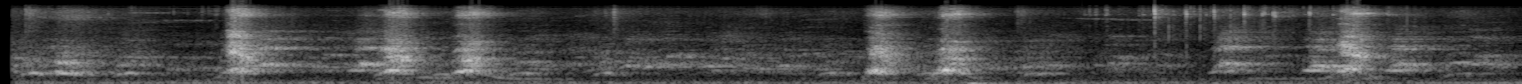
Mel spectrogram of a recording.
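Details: A Basenji up for adoption at a shelter gives short, harsh barks and yips in irregular bursts, sometimes in quick pairs, with quiet human voices and room noise between calls.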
